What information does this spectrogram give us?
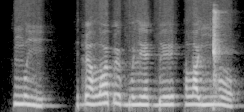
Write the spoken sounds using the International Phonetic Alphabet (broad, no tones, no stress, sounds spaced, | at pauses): ŋʷ i | ɗ e lˠ œ ɓ ø b o lʲ ɛ ɡ͡b e | lˠ ə lʲ ŋ͡ǁ o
